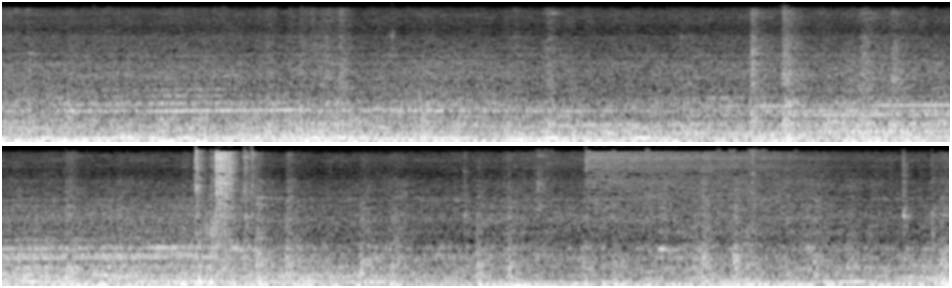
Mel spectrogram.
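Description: Tram running along street track, heard from inside its cab: a steady low rumble of wheels on rail with a faint motor whine that drifts in pitch. There are a couple of sharp clacks, about six and nine seconds in.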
